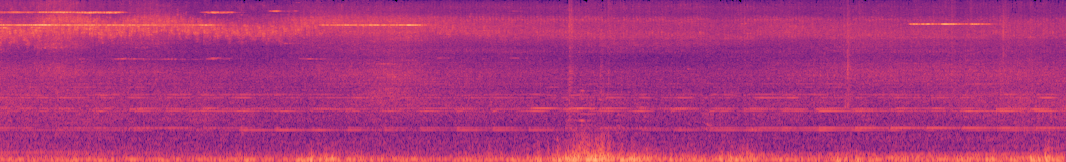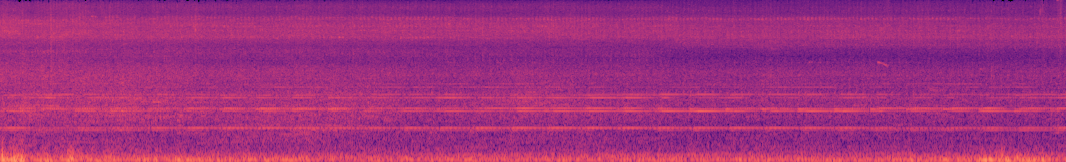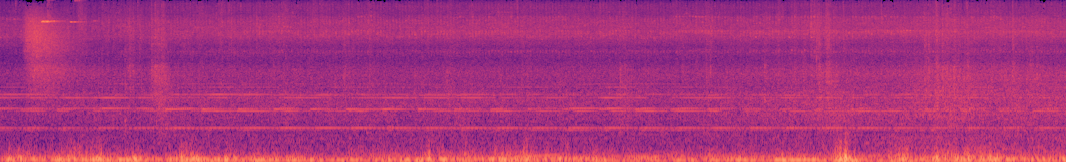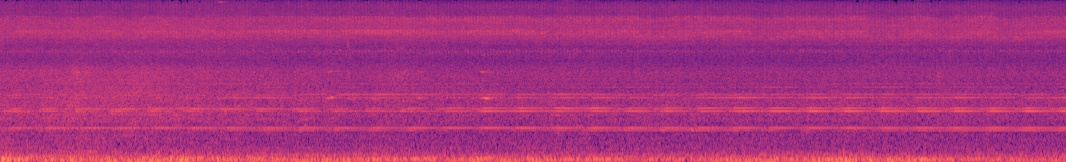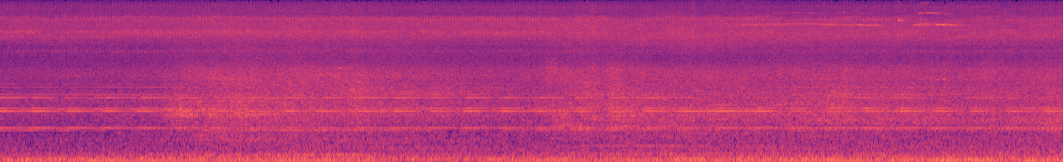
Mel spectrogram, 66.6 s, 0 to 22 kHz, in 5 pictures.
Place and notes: Jung Li City, Taoyuan - Train traveling through
Level crossing, Train traveling through, Sony PCM D50 + Soundman OKM II
桃園縣, 中華民國, 11 June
